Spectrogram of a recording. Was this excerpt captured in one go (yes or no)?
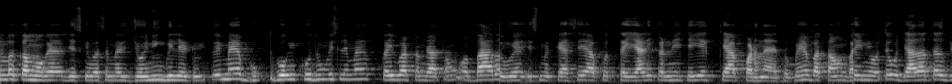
no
